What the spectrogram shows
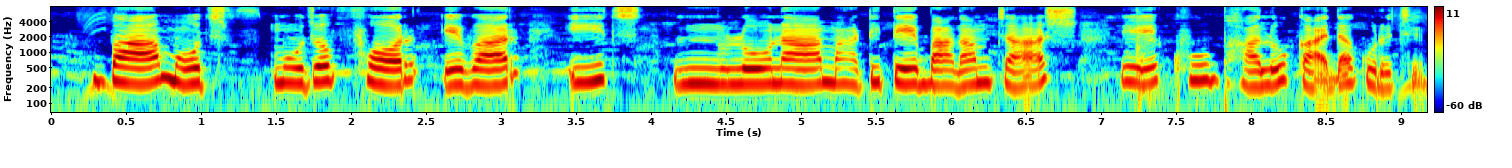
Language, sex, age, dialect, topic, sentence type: Bengali, female, <18, Rajbangshi, agriculture, question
